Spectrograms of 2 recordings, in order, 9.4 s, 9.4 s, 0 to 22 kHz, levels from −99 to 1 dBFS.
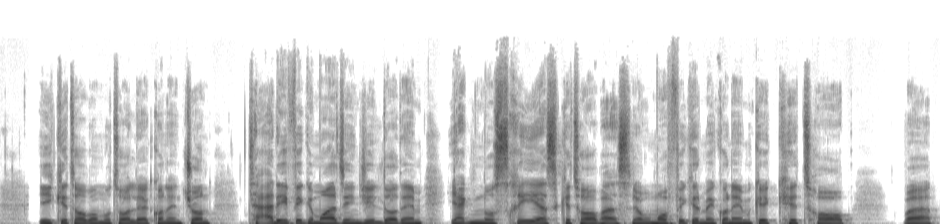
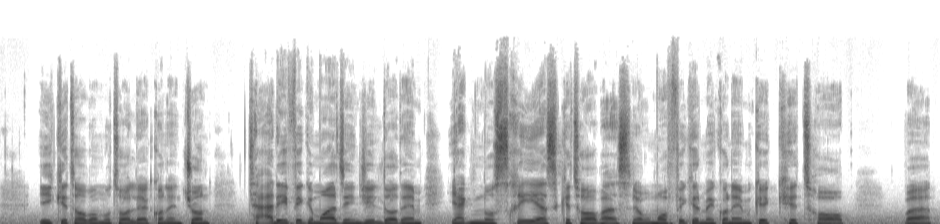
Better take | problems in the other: first | wind noise on the microphone; occasional gusts; 20 dB below the speech

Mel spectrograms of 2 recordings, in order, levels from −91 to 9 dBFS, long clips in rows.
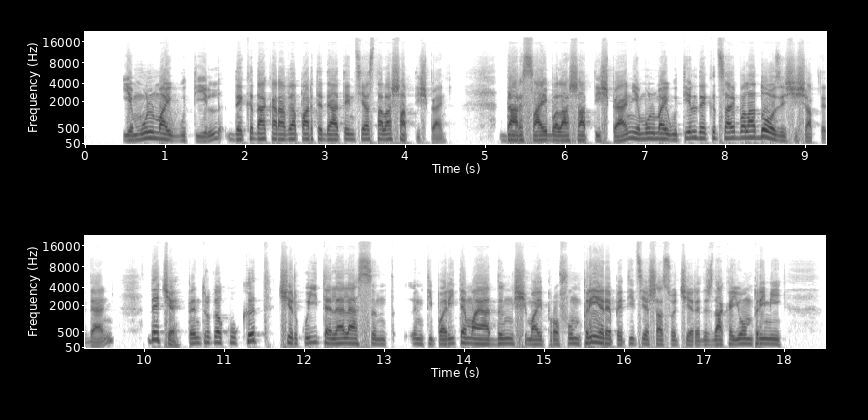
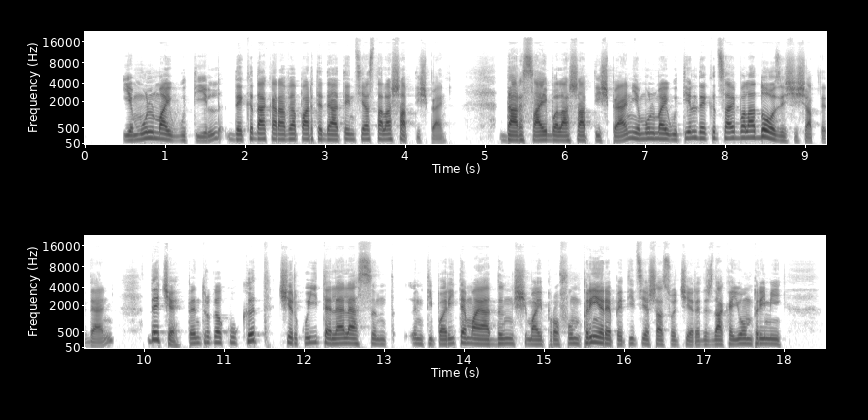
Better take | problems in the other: second | distortion; slight; 10 dB below the speech

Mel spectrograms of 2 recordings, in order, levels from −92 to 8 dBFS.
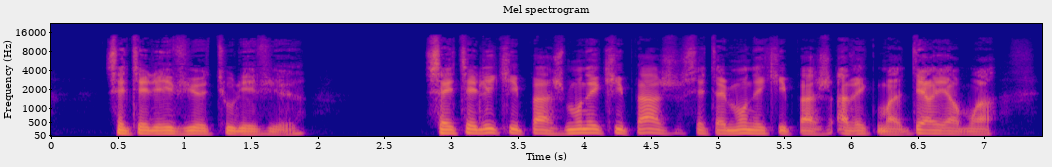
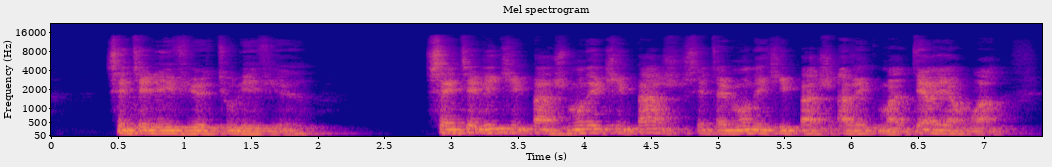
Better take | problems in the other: first | off-mic speech; far // room echo; slight; dies away in 0.3 s

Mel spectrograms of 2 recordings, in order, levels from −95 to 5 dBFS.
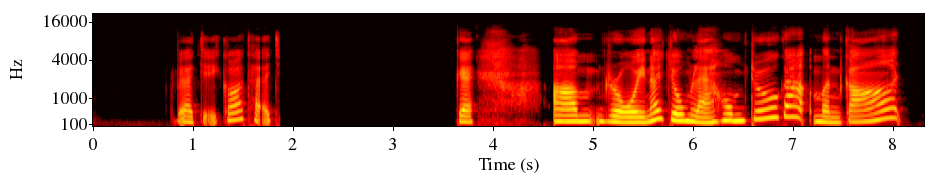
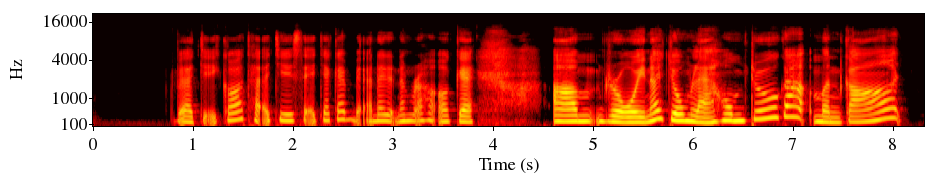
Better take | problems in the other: second | audio cutting out; at 2 s for 2 s

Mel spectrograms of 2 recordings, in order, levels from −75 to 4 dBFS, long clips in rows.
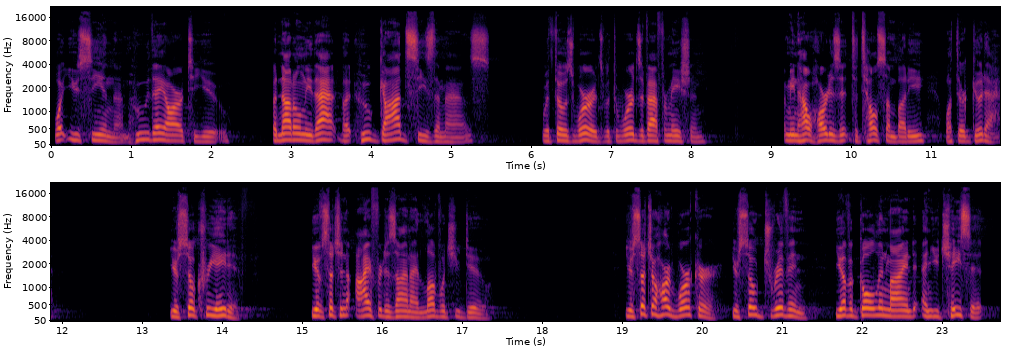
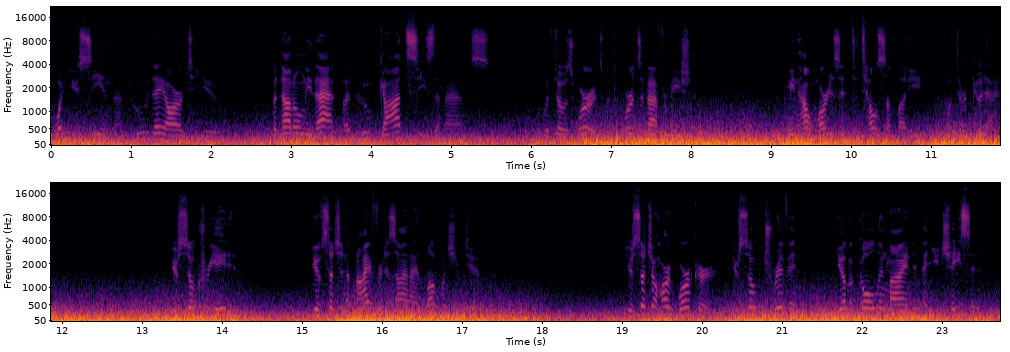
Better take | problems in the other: first | wind noise on the microphone; heavy; 1 dB above the speech

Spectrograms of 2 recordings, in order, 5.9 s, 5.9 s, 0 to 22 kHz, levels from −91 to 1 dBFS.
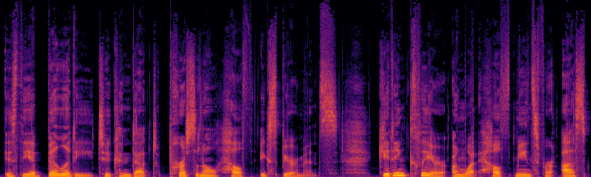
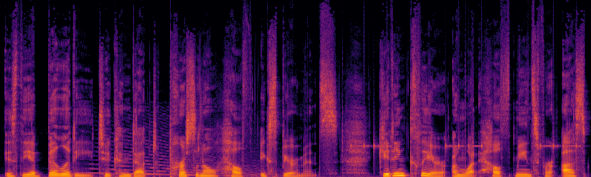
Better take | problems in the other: first | alarms or sirens; faint; from 1.5 s on; 20 dB below the speech

